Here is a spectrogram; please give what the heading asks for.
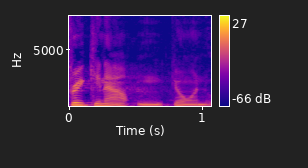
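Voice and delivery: ordinary talk, nothing marked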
